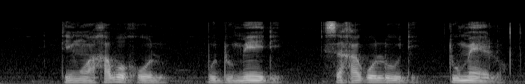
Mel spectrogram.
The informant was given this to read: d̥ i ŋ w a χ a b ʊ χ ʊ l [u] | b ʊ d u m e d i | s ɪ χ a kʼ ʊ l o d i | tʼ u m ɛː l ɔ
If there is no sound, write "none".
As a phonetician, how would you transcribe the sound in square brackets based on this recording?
ʊ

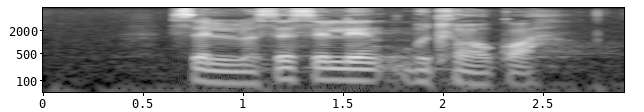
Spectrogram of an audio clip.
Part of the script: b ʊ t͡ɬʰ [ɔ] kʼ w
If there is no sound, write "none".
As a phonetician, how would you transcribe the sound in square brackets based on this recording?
ɔː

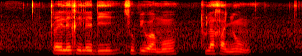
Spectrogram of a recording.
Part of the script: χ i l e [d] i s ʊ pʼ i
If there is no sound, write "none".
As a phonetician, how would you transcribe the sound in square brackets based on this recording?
d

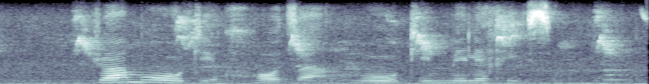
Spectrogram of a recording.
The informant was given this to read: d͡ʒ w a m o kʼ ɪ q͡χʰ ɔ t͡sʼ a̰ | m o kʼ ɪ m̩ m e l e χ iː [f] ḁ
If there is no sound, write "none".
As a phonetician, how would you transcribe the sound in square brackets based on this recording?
s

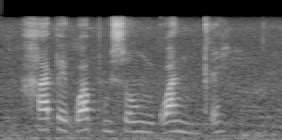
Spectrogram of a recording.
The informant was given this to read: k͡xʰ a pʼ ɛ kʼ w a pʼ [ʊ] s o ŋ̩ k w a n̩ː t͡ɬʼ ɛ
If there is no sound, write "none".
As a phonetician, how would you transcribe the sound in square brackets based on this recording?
u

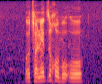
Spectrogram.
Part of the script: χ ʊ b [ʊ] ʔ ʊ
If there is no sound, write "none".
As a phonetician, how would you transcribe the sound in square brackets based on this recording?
ʊ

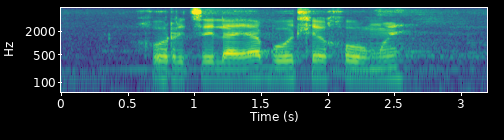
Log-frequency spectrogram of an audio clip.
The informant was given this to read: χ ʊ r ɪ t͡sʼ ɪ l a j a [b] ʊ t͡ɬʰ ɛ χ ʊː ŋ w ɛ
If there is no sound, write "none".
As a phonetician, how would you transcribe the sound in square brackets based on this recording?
b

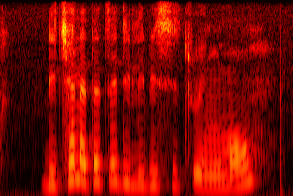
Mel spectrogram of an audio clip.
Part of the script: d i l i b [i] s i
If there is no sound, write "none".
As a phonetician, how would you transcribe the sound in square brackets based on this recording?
i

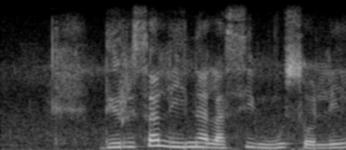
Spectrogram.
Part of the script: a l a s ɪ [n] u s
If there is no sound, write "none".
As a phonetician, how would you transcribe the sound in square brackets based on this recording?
m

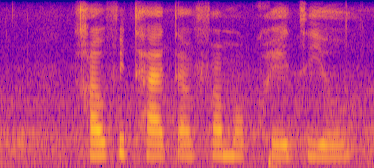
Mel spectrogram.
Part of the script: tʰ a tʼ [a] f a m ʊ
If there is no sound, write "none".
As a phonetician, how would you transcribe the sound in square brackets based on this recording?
a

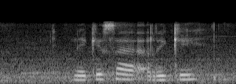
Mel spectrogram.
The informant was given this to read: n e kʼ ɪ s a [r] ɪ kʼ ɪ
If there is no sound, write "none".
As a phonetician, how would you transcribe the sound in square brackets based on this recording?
r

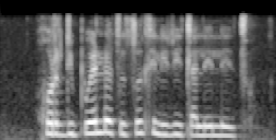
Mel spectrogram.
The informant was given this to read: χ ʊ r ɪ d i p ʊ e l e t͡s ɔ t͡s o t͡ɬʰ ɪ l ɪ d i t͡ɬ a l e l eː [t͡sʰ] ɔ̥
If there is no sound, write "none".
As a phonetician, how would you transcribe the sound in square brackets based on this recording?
t͡s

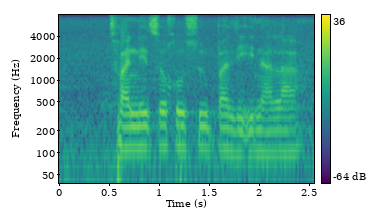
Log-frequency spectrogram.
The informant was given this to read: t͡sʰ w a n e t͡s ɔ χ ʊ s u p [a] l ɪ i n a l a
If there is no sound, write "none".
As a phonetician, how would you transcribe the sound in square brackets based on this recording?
a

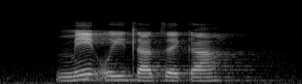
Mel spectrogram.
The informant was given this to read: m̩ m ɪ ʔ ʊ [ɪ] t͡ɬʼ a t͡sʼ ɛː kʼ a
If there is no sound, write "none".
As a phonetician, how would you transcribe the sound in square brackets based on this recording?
i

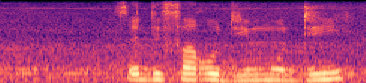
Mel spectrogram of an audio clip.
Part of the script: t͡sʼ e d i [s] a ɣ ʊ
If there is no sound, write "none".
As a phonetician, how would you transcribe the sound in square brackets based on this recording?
f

